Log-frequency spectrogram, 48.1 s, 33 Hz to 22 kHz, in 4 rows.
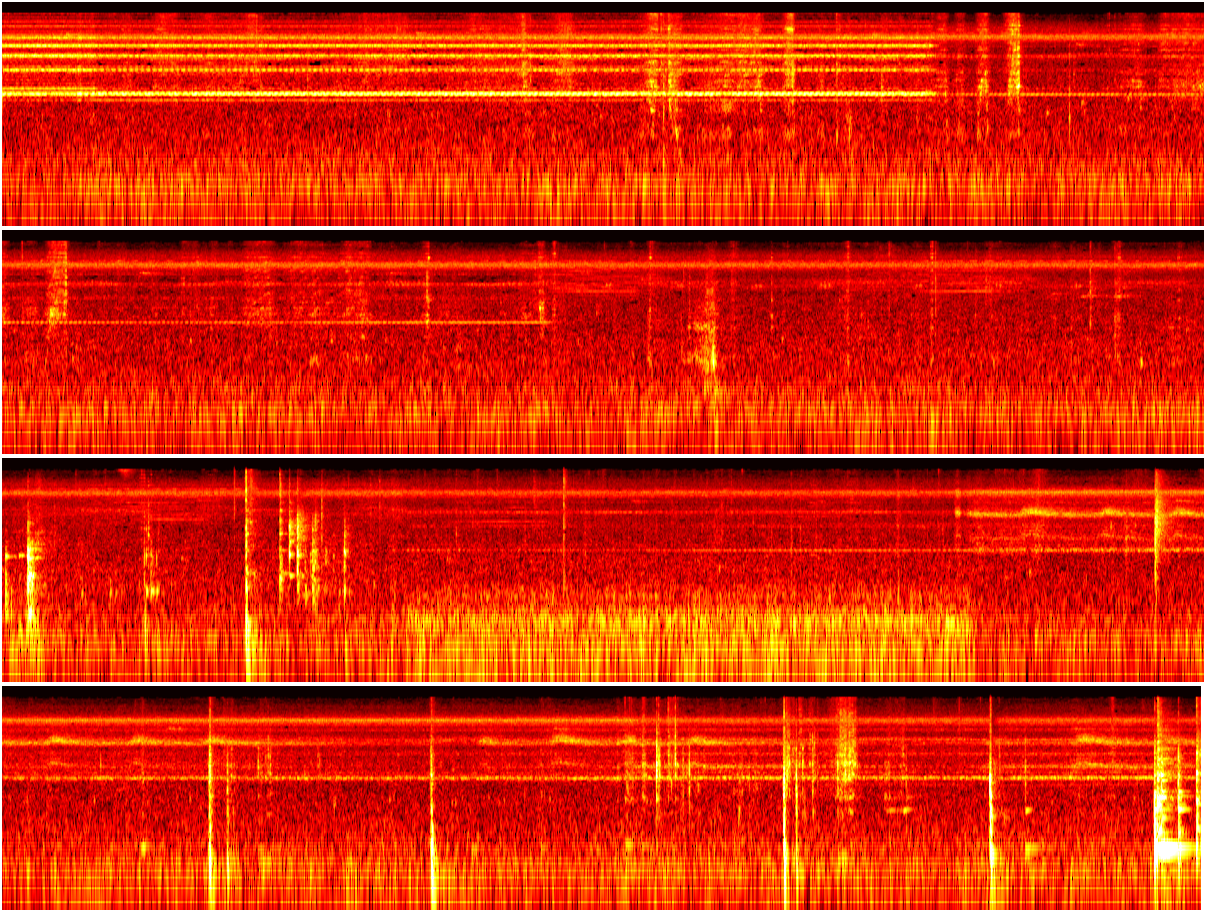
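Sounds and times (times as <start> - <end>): forest insects chirring: 0.0 - 48.0
machete scraping bamboo: 9.3 - 10.3, 11.2 - 12.8, 43.8 - 45.3, 47.6 - 48.0
wood fire rushing: 27.8 - 34.2.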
